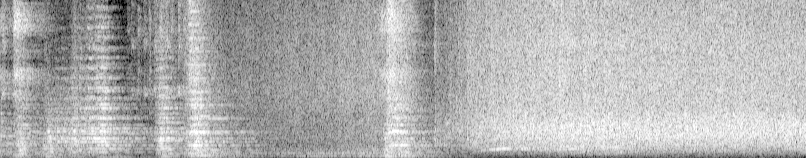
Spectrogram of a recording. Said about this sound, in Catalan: Quina ovació, Anna. Has vist? Molt bé, la gent, la gent Has vist? et reconeix la feina.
